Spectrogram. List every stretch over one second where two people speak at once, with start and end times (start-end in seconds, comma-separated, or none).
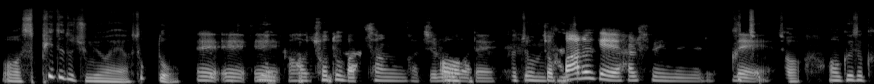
2.0-3.5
